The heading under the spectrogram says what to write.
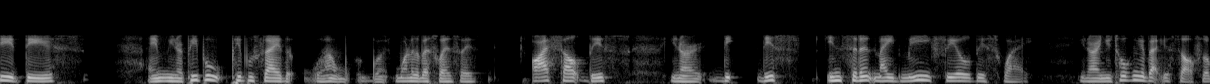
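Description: A speech clip over telephone-band G.711 coding, with packet loss with pitch repetition from 2.56 to 2.58 s, between "you know people people" and "that one". A 20 ms gap filled by a briefly held, buzzy repeat of the last pitch period, not a click or silent dropout.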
